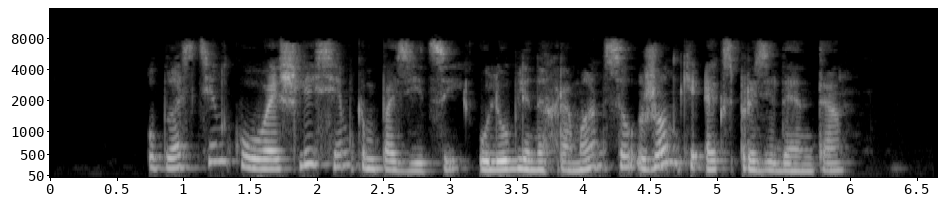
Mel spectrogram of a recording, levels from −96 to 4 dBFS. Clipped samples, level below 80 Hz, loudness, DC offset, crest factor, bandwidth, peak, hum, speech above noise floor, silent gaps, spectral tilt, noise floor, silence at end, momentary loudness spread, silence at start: under 0.1%; -66 dBFS; -29 LUFS; under 0.1%; 18 dB; 8.2 kHz; -12 dBFS; none; 57 dB; none; -5 dB/octave; -86 dBFS; 0.65 s; 10 LU; 0.75 s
